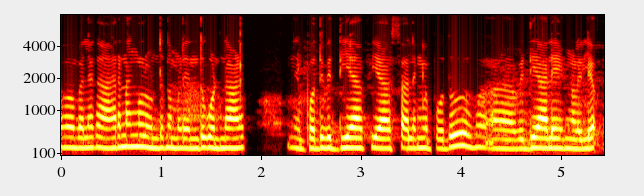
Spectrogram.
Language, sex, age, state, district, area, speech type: Malayalam, female, 30-45, Kerala, Thiruvananthapuram, urban, spontaneous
